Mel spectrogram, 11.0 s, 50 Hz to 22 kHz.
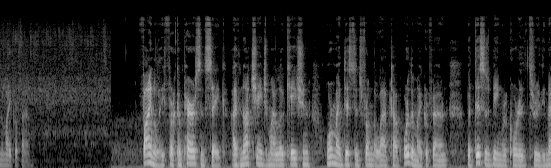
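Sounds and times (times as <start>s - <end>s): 
tap water running into a sink: 0.0s - 2.2s
speech: 0.1s - 0.8s, 2.2s - 11.0s.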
